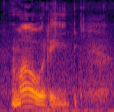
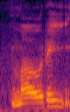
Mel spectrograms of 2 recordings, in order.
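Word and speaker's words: Māori: Well, the natural indigenous way to say it would be Maori. Maori, that's how themselves the Maoris would say it in New Zealand, Maori.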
